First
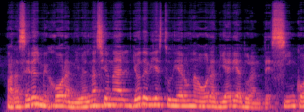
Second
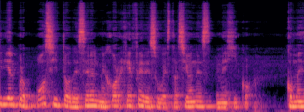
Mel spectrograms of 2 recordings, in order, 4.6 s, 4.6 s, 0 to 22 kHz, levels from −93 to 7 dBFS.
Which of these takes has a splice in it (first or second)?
second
